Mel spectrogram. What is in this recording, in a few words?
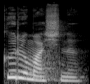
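"кырымасьны", Komi, female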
